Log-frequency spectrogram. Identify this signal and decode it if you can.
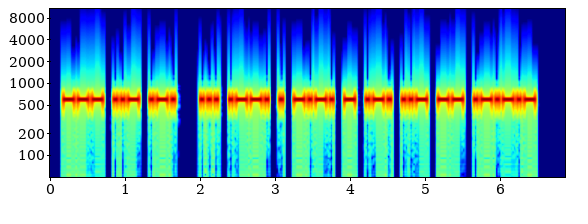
Morse code, heard as a keyed tone, about 25 wpm, 600 Hz. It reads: OUR SPECTRUM.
